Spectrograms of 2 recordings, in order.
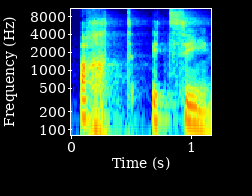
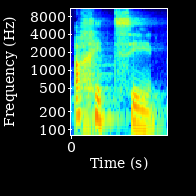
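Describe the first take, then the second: First: The t sound is pronounced twice in a row. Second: The t sound is pronounced only once. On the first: The speaker calls it wrong. "مش هينفع تقول اخت تسين" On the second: The speaker calls it right. "فانت هنا هتقول اخ تسين"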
